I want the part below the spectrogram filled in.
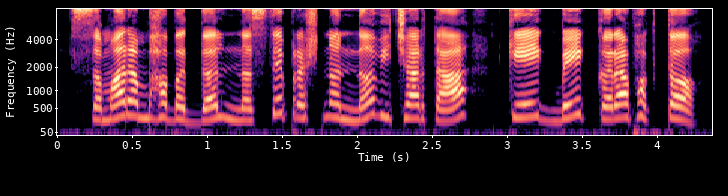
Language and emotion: Marathi, angry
